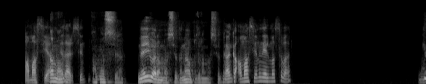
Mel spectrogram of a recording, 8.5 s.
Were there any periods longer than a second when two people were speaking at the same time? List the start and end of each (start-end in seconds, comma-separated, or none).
none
